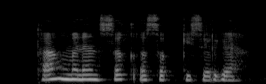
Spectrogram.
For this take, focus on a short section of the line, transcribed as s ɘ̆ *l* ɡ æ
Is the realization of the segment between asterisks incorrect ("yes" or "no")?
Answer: yes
